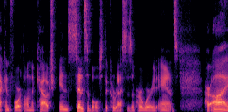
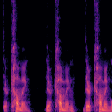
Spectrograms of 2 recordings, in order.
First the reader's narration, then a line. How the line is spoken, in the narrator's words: She would mumble to herself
